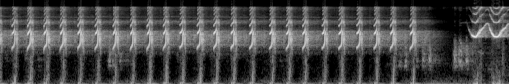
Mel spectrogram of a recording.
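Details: Black-winged starling in lively full song, a steady series of loud, harsh chattering notes, about three per second, then a brief pause and a sweeping, wavering whistle at the end.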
